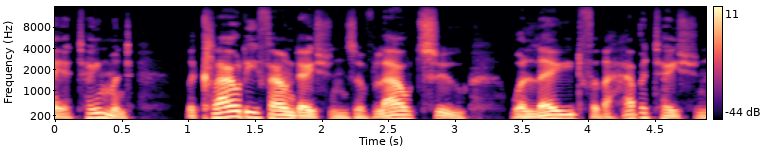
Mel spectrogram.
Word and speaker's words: Lao Tzu: great rival of Confucius, Lao Tzu, pronounced Lao Tzu, he who is said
